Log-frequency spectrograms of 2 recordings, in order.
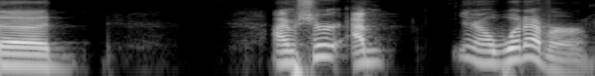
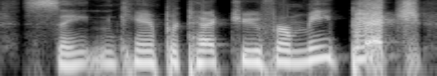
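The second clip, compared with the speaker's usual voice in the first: louder, higher mock menace; hammed-up threat; 4 semitones higher, 6 dB louder than usual. Streamer taunting Bill Gates in mock menace, loud. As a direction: bark it like a movie villain.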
